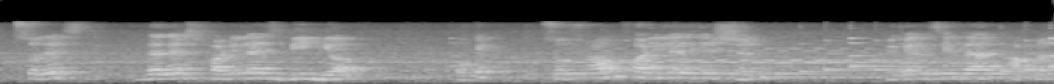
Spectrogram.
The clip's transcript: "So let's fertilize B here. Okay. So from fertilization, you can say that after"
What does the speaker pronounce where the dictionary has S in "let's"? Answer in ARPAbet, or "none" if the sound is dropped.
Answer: S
